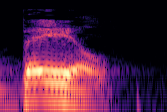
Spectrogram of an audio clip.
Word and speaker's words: Baal: Baal you call Baal, but it is Baal in the Hebrew, and we will retain the correct pronunciation.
